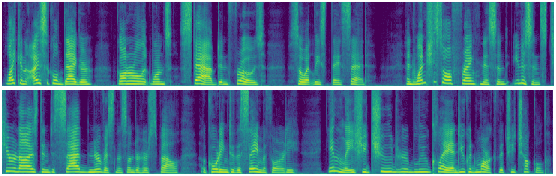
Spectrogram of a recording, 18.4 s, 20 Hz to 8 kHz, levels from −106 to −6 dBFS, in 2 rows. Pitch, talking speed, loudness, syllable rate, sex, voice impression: 230 Hz, 155 wpm, -21 LUFS, 4.6 syllables/s, male, gender-neutral, adult-like, fluent, unique, slightly intense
